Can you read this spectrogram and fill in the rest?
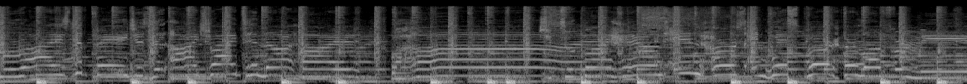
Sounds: Music

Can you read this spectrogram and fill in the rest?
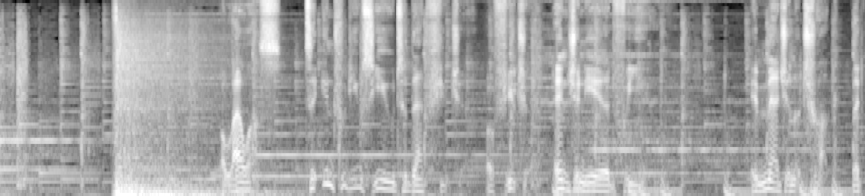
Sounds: Speech, Music

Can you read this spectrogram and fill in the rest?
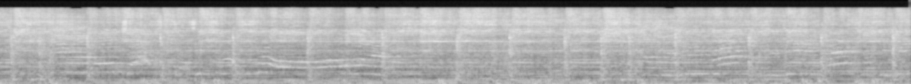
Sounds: Rock and roll, Music

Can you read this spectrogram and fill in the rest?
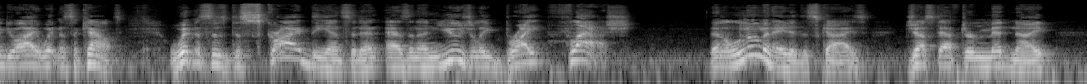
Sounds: Speech

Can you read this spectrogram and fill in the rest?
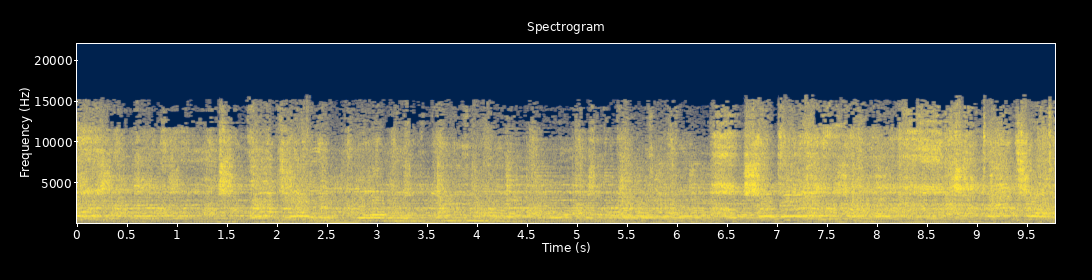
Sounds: Music

